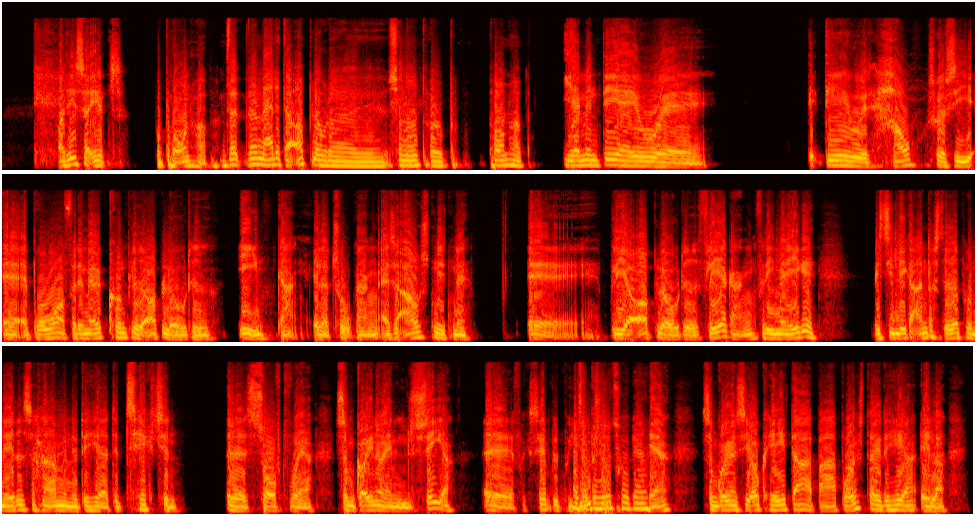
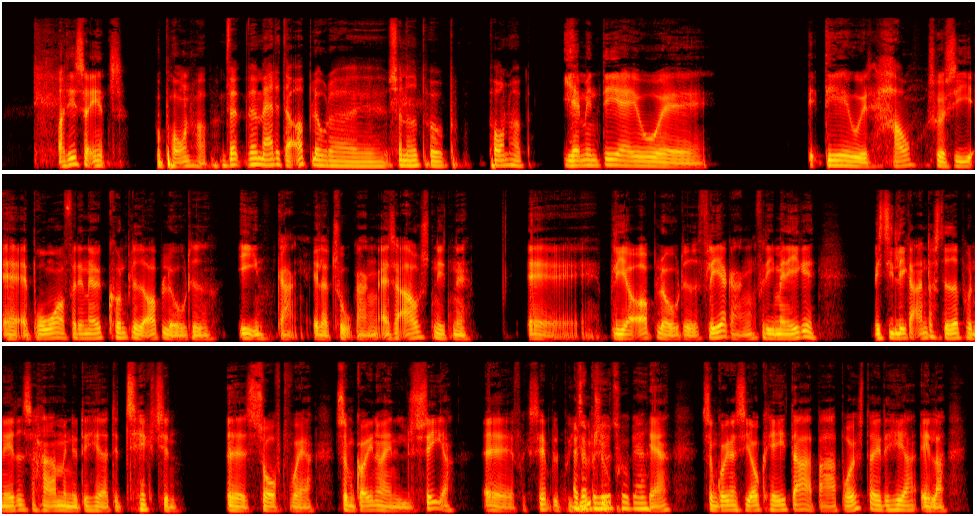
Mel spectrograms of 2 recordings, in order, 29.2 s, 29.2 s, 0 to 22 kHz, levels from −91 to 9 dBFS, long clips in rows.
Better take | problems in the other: second | distortion; heavy; 19% of the sound clipped

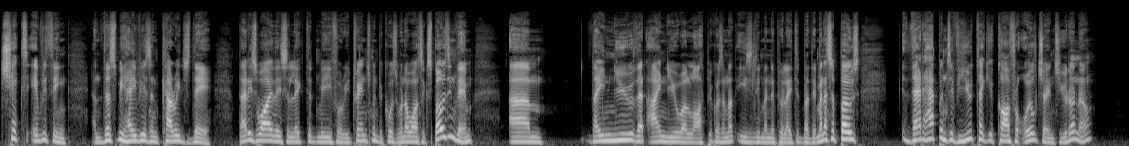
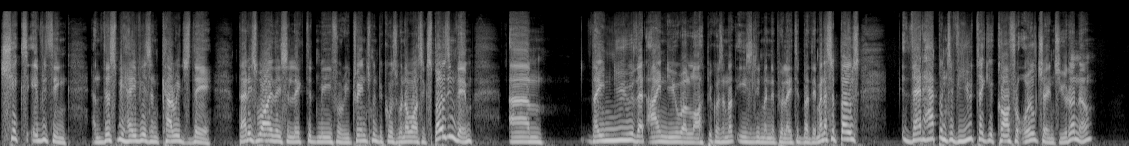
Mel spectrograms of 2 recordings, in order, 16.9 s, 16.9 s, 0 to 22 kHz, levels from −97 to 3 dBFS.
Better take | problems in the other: first | distortion; heavy; 7 dB below the speech

